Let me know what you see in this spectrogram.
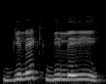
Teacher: K yumuşak g'ye dönüştü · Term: ünsüz yumuşaması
